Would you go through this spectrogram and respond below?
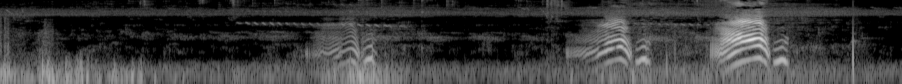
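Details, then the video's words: A frog that has just been caught screams: three harmonic wailing cries, each rising then falling. The last two are louder and longer, near the end. A low human voice is heard briefly at the start. "today we catch a frog it's scream like this"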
